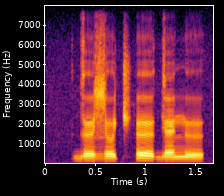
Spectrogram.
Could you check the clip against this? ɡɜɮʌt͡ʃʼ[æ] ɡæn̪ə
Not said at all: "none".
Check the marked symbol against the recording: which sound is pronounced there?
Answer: ɜ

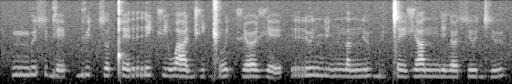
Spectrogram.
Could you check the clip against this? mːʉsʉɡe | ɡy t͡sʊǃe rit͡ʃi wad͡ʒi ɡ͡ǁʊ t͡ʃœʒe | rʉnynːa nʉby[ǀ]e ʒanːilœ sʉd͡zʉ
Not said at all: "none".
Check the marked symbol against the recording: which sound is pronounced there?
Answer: ǀ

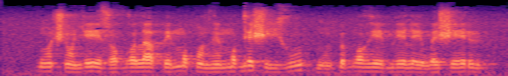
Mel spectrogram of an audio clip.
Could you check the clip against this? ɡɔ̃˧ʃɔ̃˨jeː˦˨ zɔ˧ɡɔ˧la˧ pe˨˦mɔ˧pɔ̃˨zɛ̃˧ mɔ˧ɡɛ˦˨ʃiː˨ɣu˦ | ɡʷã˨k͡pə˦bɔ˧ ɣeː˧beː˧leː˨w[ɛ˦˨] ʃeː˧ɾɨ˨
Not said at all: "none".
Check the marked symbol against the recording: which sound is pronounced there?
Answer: ɛ˦˨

